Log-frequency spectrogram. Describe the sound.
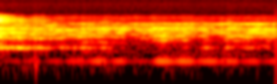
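A Farfisa organ plays at a rock concert, holding sustained reedy chord tones that waver slightly in loudness, faint throughout.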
